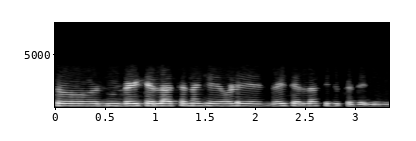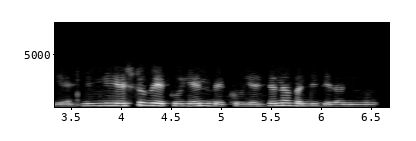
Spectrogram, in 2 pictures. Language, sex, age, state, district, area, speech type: Kannada, female, 45-60, Karnataka, Mysore, urban, conversation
